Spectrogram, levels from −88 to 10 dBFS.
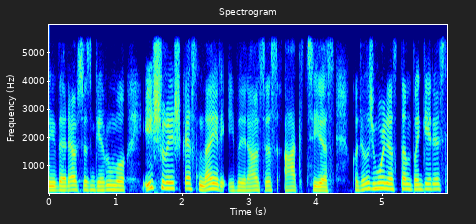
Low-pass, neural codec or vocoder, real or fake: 5.4 kHz; codec, 16 kHz, 1 kbps, X-Codec, HuBERT features, trained on general audio; fake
